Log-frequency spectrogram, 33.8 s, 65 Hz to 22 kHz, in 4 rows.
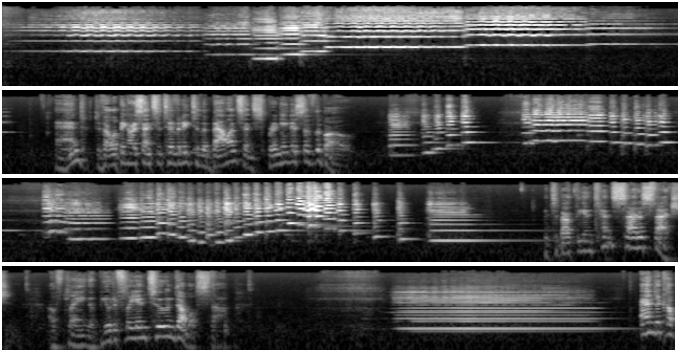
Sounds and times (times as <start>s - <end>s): Violin, fiddle: 0.0s - 8.6s, 13.3s - 23.8s, 30.2s - 33.7s
Speech: 9.1s - 12.9s, 23.7s - 28.2s, 33.3s - 33.7s.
